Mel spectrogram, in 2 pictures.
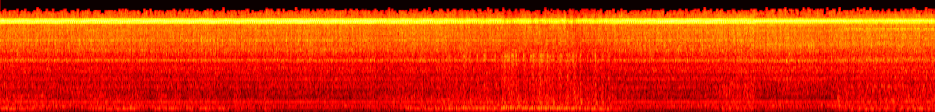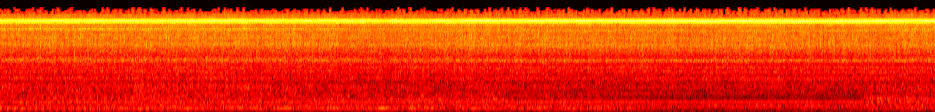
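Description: Chinese mini lathe, driven by a three-phase motor on a variable frequency drive, running steadily while a tool faces off the rough-sawn end of a hard steel bar. A constant high whine runs throughout.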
